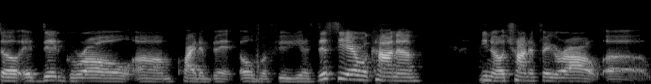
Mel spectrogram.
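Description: With a New York accent, a woman speaks in a very deep, low pitch with a bright, sharp tone and ordinary pitch variation against a quiet background. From Queens, New York. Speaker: community organizer; interview guest. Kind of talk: casual interview. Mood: warm, engaged. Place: home room. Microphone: video call.

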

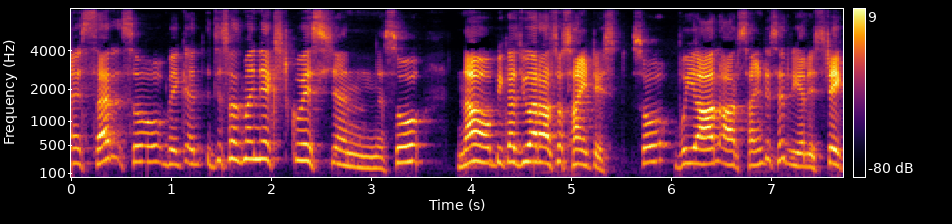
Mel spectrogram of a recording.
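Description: Speaking at a moderate pace with hardly any pauses, a man uses a raised, projected voice at an extremely high pitch, with a bright, sharp tone and ordinary pitch variation against a quiet background. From Pakistan. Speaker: surgeon and interviewer; interviewer. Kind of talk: interview. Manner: halting. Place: office. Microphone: webcam.

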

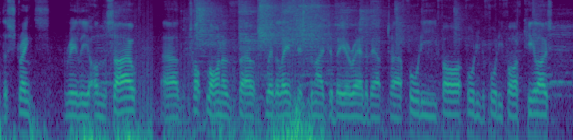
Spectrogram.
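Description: Clear music plays behind a man speaking at a moderate pace. The sound is dry with no echo. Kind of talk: market report. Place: farm machine.

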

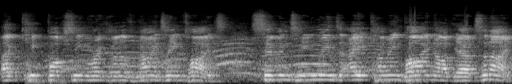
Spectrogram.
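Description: Fairly slow delivery amid noticeable background noise. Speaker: boxing ring announcer. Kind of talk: booming fight-night ring introduction, building to the fighter's name. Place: hall. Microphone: pa.

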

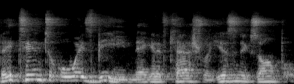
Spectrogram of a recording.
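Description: A man's somewhat breathy voice with lively intonation. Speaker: property investment educator. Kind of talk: tutorial.

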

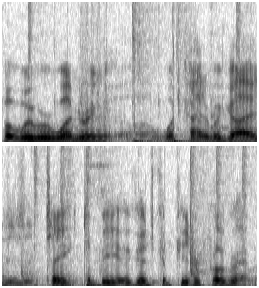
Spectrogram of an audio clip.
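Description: Clear music plays behind a man speaking at a fairly quick pace with ordinary pitch variation. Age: 80s+. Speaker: retired air force colonel, war veteran. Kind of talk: interview answer. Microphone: lapel.

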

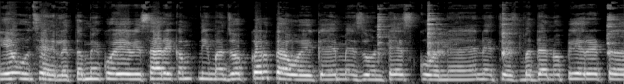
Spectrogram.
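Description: A woman's high-pitched, monotone, flat delivery over noticeable background noise. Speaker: family vlogger. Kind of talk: casual vlog talk to camera.

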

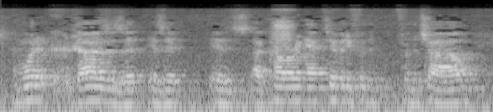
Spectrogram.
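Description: A man speaks with audible room echo and noticeable background noise in the recording. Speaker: council presenter. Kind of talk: public presentation. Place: meeting room.

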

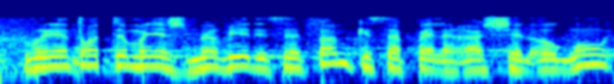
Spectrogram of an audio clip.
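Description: There is noticeable background noise as a man with a high pitch speaks with ordinary pitch variation. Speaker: church interpreter. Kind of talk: live interpretation. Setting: church.

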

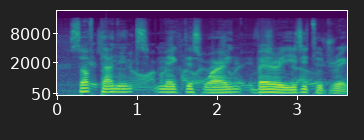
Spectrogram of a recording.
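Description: A man with a very deep, low pitch at a very slow pace, in a dry sound with no echo and noticeable background noise. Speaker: presenter. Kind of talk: product presentation to camera. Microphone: lapel.

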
